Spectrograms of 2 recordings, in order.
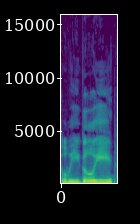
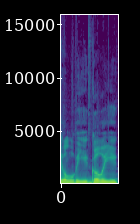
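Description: First: Legally with air quotes, rising. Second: Said in the usual way. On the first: Shown as a demonstration. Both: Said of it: "quote unquote".

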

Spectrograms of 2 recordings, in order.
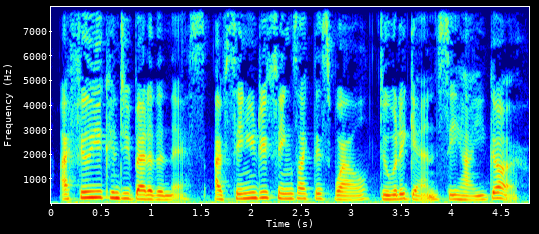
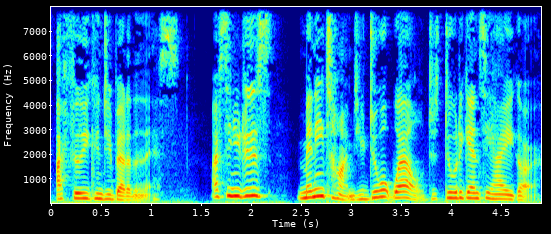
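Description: First: Said in the usual way. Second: Higher and louder in the middle, encouraging; warm delivery. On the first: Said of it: "I'm gonna read something out". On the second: Shown as a demonstration. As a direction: lift the praise warmly. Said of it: "you can say it like this".

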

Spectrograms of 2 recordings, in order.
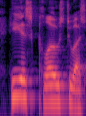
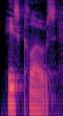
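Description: First: "is" pushed up and louder; "He is close" with the weight on "is"; stress on is. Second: Said in the usual way. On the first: Shown as a demonstration. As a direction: lean hard into "is", close to us.

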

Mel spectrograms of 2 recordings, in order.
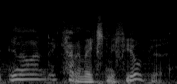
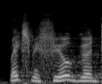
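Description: First: Very soft, confiding aside; hushed little private admission; quiet aside. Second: Said in the usual way. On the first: Retold or imitated. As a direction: drop right down as if confiding in a colleague.

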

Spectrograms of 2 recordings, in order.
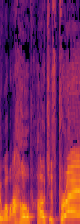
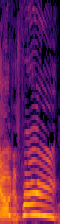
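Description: First: Mock timid prayer. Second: Much higher, loud, slow drawn-out wail on pray; mock the faint-hearted soldier, overdo it; hammed-up whiny prayer. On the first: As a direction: play the faint-hearted soldier who only hopes. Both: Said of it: "Notice he didn't say".

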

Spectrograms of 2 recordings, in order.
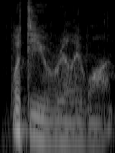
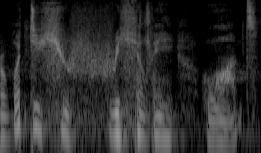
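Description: First: Softer, inward "What do you really want?"; quiet question. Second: "really want?" drawn out slowly, leaning on "really"; slow emphatic question. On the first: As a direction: ask "What do you really want?" gently, almost to yourself. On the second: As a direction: stretch "really" and let "want?" fall soft and slow. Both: Shown as a demonstration. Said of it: "Not what do you think you should want".

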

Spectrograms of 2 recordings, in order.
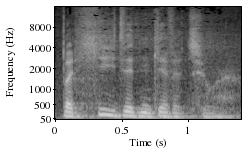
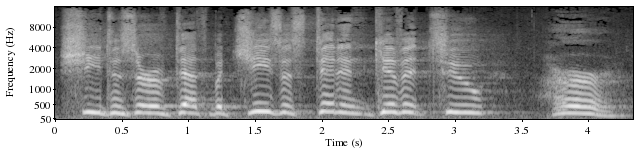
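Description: First: Low, soft aside; hushed first take. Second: "Jesus didn't give it to her" raised high and drawn out; emphatic restatement. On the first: Preacher telling of mercy for the guilty woman, hushed. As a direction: drop low and soften the whole phrase. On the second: Preacher saying it again to the congregation, emphatic. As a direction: punch "Jesus" and stretch it out slowly up to "her". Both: Shown as a demonstration. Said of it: "Let me say that again".

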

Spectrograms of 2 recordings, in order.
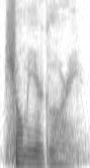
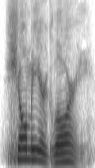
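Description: First: Soft, low first ask; hushed plea. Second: Slow, louder insistent cry; loud plea. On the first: Moses asking God softly for his glory. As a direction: breathe the request quietly. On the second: Moses crying out to God for his glory. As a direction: lean into it and call out slowly. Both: Acted. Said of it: "show me your glory (repeat)".

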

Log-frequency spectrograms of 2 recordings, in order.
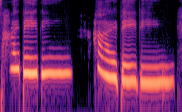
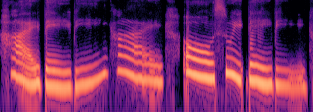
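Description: First: High, slow, drawn-out greeting; baby talk. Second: High, slow, exaggerated cooing; baby talk. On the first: Mother greeting her baby in slow high baby talk. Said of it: "that higher pitch in our voice". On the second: Parent showing baby talk, high and slow. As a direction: overdo every sound for the baby. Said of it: "the exaggerated pronunciation". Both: Shown as a demonstration.

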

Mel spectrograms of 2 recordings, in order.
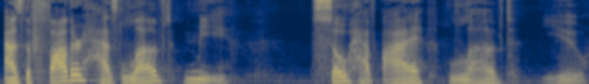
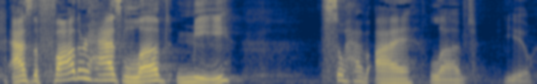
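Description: First: Very slow, soft reread of the verse; slower and quieter reading. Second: Slow, deliberate scripture reading; solemn reading. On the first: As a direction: breathe it in, let it sink. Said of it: "take a breath. Let's read this again". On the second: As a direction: let each word land. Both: Real, not acted.

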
